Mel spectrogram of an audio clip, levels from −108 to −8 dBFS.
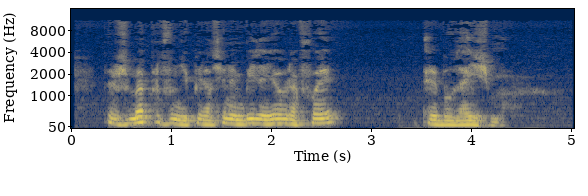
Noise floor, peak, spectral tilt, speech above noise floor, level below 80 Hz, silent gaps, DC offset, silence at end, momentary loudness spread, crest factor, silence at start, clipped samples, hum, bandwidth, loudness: -69 dBFS; -6 dBFS; -9 dB/octave; 46 dB; -58 dBFS; none; under 0.1%; 0.7 s; 11 LU; 18 dB; 0.35 s; under 0.1%; none; 11.5 kHz; -24 LUFS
